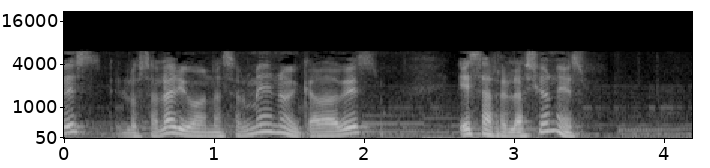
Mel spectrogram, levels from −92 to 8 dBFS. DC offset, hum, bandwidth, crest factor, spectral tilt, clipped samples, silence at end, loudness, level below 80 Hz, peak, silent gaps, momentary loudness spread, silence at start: under 0.1%; none; 6.2 kHz; 18 dB; -7 dB/octave; under 0.1%; 0 s; -25 LUFS; -48 dBFS; -8 dBFS; none; 19 LU; 0 s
